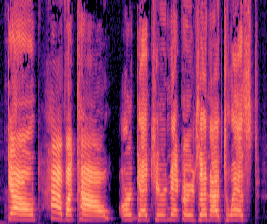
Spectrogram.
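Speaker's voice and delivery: flat, high-pitched monotone delivery. A strange figure answers a cloud's worried questions in a high-pitched monotone. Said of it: "she voiced in a high-pitched monotone".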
